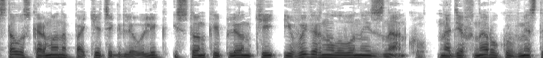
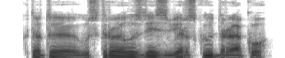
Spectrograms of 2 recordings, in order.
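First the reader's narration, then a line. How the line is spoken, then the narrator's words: Muttered. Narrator (Russian): пробормотал Амос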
